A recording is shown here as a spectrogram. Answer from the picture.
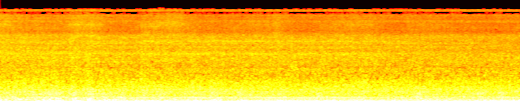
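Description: Hankyu Takarazuka Line train car running, heard inside the car by the closed doors: a steady low rumble of the wheels and running gear with a faint steady hum.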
